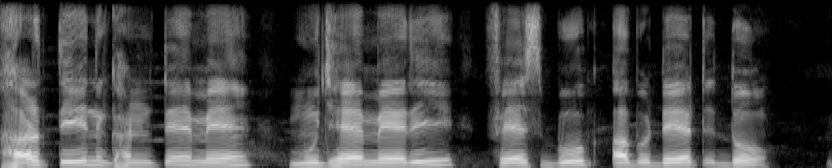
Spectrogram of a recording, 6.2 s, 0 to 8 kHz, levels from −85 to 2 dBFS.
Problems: none marked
